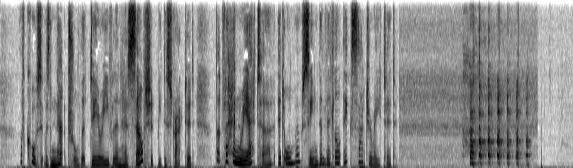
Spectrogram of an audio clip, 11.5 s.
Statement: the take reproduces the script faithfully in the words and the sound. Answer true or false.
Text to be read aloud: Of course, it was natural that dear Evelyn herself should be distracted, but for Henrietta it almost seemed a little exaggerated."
false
